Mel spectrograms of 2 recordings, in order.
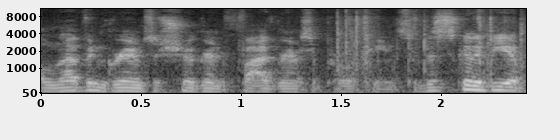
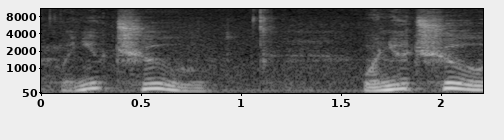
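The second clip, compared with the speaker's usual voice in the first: put-on Portuguese accent, pitched up; 6 semitones higher than usual. Speaker quoting his mother's comment about how he chews, Portuguese accent. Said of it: "in a Portuguese accent".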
